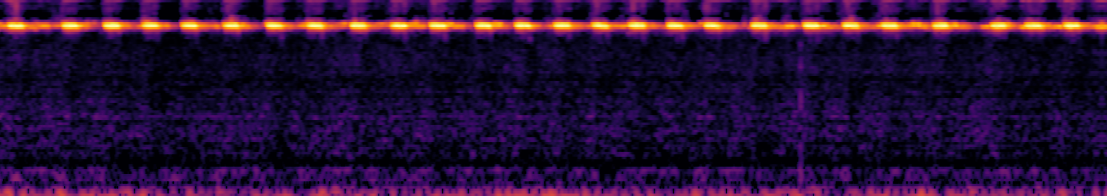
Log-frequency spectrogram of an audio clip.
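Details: Crickets as a calming sleep sound, a sharp high chirp repeated in short, regular bursts roughly three to four times a second, with a faint low background rumble.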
